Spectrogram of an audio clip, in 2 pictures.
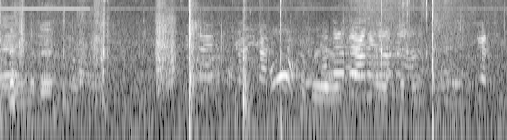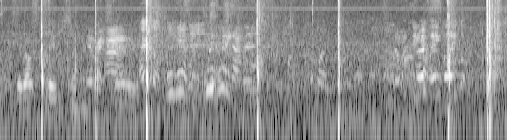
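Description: Beach volleyball struck by players' hands and forearms during a rally: a string of sharp slaps about a second apart, the louder ones from harder hits, with faint voices.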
